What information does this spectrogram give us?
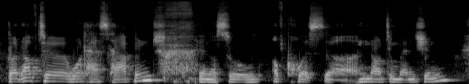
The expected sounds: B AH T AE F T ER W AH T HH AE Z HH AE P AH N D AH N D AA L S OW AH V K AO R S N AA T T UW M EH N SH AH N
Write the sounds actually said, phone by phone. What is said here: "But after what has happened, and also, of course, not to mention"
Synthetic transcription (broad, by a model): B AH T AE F T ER W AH T HH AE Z HH AE P AH N D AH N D AA L S OW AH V K AO R S N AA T T UW M EH N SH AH N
